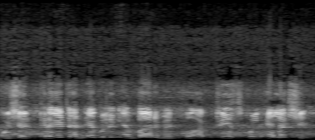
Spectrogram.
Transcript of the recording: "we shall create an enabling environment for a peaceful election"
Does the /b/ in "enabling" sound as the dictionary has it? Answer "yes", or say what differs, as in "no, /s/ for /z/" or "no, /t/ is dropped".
no, /b/ is dropped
